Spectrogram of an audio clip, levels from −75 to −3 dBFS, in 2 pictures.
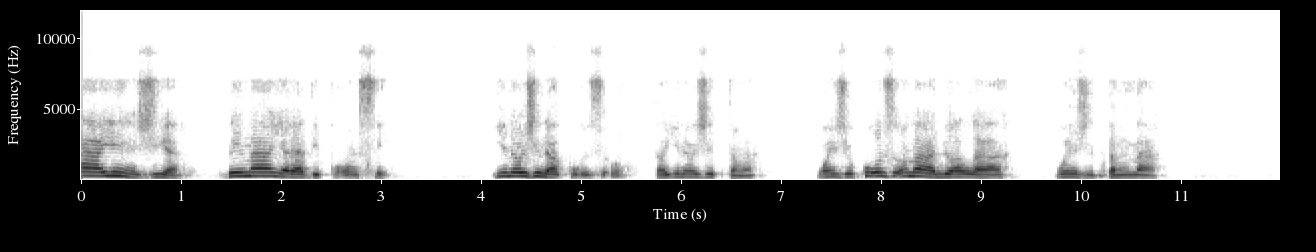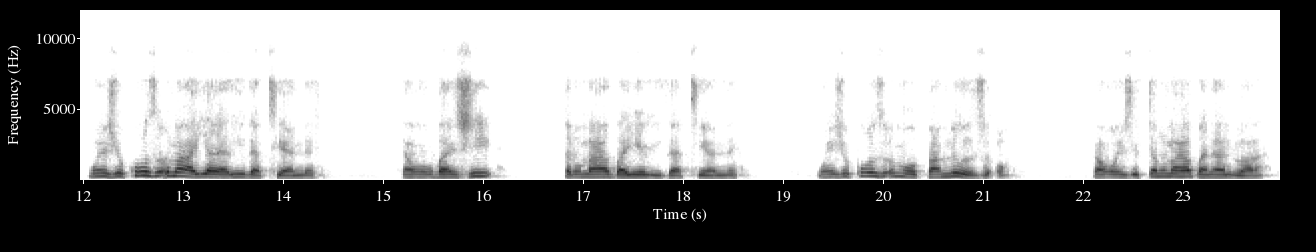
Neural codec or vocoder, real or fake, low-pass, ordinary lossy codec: codec, 16 kHz, 1.1 kbps, Voila-Tokenizer; fake; 7.2 kHz; Opus, 16 kbps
